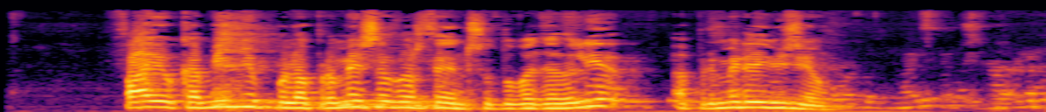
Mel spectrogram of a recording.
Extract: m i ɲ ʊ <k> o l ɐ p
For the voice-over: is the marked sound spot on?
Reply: no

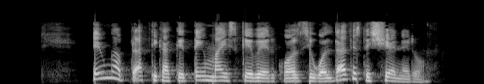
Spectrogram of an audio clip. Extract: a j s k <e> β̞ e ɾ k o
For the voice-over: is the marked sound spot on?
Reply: yes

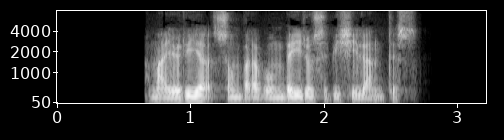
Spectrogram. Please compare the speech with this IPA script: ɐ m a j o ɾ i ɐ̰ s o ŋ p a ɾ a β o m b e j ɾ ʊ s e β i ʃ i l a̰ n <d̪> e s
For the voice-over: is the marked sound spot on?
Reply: no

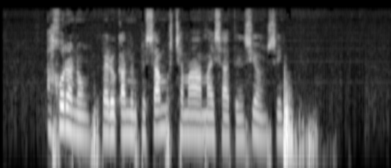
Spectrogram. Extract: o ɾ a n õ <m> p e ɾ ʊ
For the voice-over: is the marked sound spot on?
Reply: no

